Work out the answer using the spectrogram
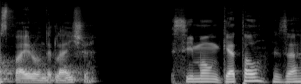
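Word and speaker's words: Gietl: Simon Gettel, is that how you pronounce it? Yeah, Gettel is difficult to pronounce.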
